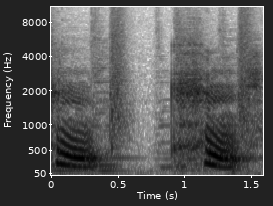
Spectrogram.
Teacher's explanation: The schwa is between k and n, so no need to pronounce it, and just say kn, kn.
